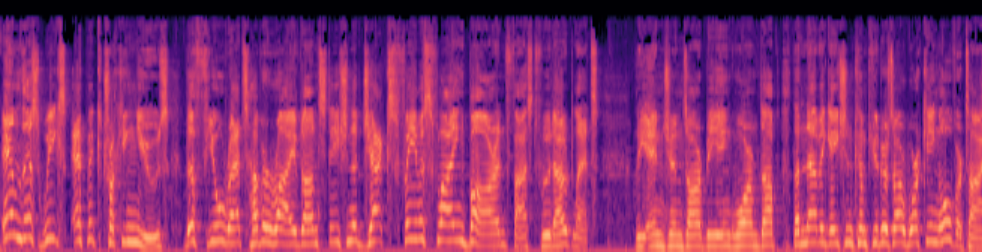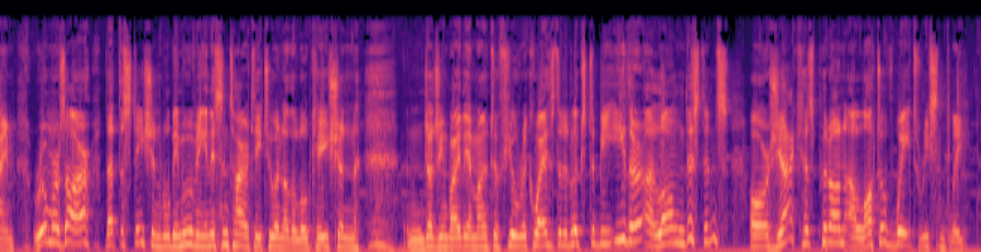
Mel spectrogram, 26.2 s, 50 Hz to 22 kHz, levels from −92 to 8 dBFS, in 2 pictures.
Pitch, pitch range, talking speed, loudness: 190 Hz, 160-225 Hz, 170 wpm, -14 LUFS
